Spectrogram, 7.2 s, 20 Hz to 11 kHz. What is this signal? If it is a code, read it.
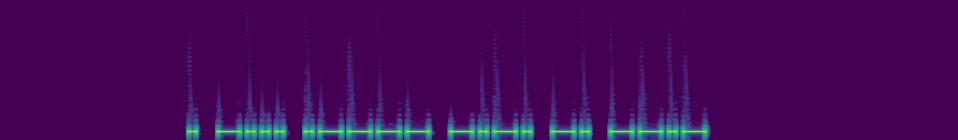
Morse code, heard as a keyed tone, about 22 wpm, 700 Hz. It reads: EB1CNQ
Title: DXCC-100 Call Signs - 6 Characters - 22wpm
